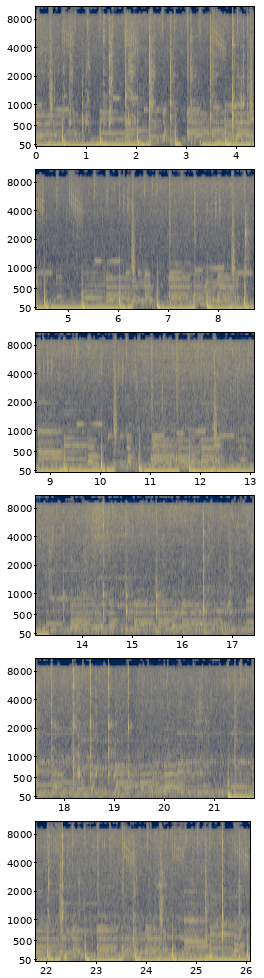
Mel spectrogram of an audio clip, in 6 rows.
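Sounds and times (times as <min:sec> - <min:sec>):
eggs sizzling in oil: 0:00.0 - 0:26.0
metal spatula tapping pan: 0:14.4 - 0:19.4.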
